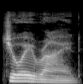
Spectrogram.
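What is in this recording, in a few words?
"joyride", British English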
